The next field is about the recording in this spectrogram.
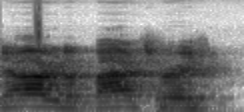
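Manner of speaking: loud, high alarmed shout. Recalling commentary where he and Rob shouted together, retelling a shout. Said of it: "just me and Rob just shouting".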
